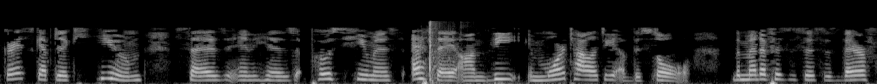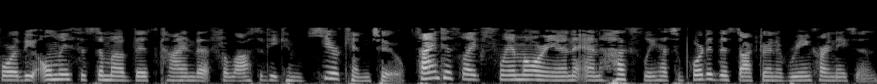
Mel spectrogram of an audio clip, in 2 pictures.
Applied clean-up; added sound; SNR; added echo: neural mask model DeepFilterNet 3.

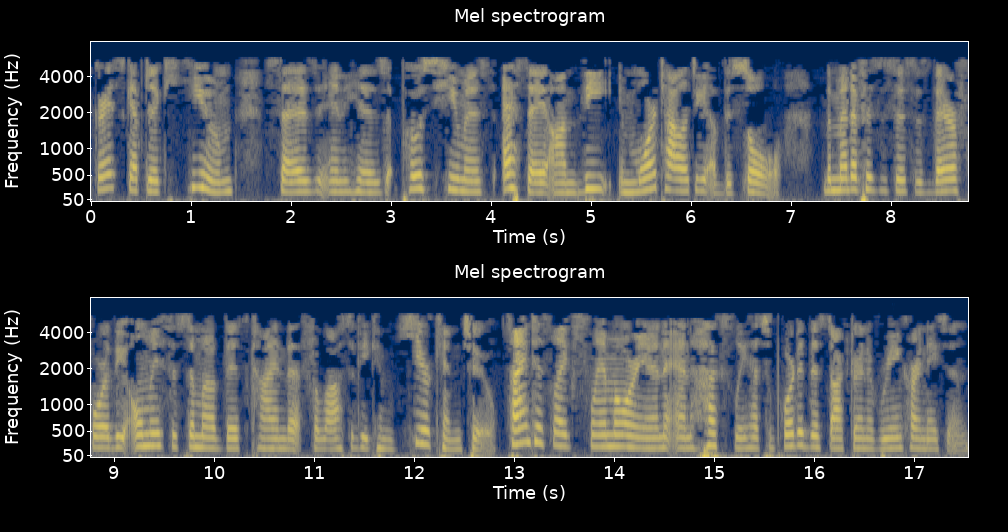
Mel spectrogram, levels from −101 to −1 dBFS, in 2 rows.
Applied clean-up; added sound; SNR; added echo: none; none; none; none.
